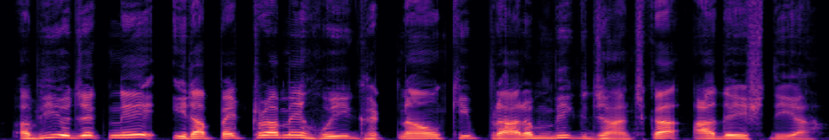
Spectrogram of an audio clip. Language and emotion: Hindi, neutral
